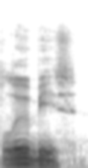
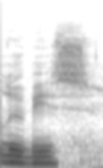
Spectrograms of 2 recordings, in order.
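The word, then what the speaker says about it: Luby's: popeyes uh lucy's tumble it's actually pronounced loobies not lubies lucy's tumble and uh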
